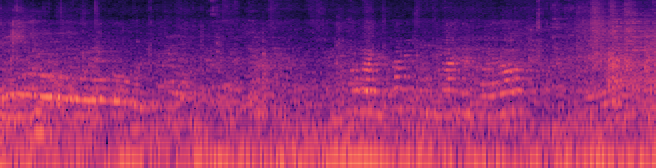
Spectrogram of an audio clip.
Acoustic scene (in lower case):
restaurant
